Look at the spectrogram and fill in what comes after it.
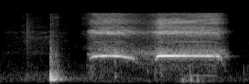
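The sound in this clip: A person whistles in imitation of a train whistle: two long, steady, fairly loud high notes run back to back after a brief breathy burst, then stop cleanly.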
